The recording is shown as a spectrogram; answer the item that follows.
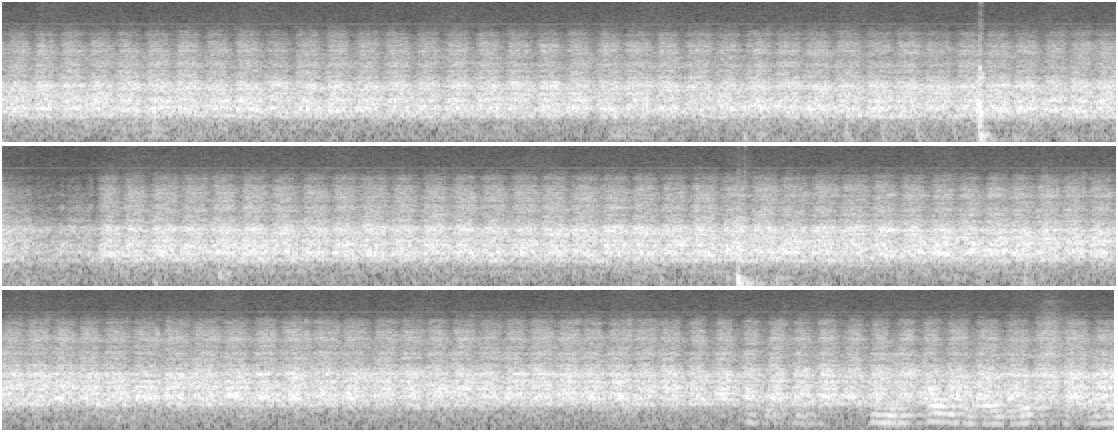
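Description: Steady electronic static hiss with a fine, rapid pulsing, of the kind a ghost-hunting device's speaker gives out. It drops out briefly just before six seconds in. A faint click comes about five seconds in and a low thump near nine seconds.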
